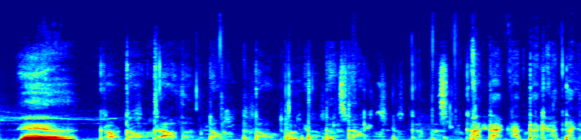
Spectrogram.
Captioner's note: all whisper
